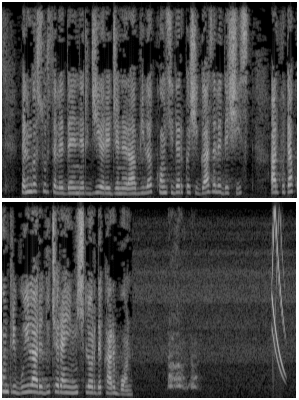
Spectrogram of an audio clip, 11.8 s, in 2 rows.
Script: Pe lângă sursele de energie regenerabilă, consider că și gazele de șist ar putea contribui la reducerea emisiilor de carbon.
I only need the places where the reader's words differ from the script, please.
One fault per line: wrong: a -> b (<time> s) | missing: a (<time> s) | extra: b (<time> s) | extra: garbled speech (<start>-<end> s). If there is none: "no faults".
no faults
